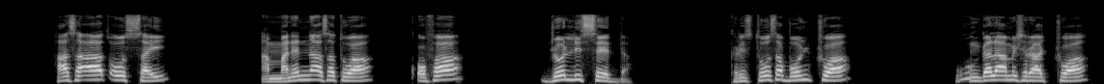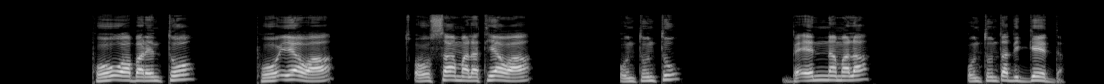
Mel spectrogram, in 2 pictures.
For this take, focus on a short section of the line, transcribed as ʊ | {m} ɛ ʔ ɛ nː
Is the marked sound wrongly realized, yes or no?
yes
